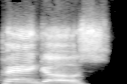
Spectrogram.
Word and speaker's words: Pangos: So in the U.S., for some reason, when it got translated, like Cosmopolitan Hotel, Cosmopolitan Magazine, they somehow, for whatever reason, English turned the G into a C. But it's really a G when you really pronounce it correctly in Greek. So Pangos is kind of short for Pangosmos.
